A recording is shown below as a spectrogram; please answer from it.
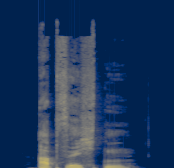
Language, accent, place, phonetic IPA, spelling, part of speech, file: German, Germany, Berlin, [ˈapzɪçtn̩], Absichten, noun, De-Absichten.ogg
- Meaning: plural of Absicht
